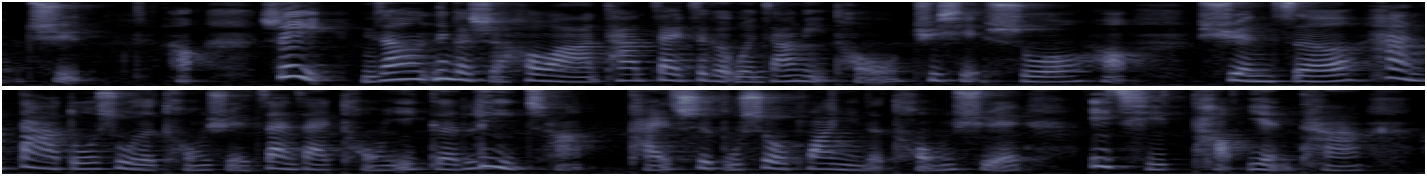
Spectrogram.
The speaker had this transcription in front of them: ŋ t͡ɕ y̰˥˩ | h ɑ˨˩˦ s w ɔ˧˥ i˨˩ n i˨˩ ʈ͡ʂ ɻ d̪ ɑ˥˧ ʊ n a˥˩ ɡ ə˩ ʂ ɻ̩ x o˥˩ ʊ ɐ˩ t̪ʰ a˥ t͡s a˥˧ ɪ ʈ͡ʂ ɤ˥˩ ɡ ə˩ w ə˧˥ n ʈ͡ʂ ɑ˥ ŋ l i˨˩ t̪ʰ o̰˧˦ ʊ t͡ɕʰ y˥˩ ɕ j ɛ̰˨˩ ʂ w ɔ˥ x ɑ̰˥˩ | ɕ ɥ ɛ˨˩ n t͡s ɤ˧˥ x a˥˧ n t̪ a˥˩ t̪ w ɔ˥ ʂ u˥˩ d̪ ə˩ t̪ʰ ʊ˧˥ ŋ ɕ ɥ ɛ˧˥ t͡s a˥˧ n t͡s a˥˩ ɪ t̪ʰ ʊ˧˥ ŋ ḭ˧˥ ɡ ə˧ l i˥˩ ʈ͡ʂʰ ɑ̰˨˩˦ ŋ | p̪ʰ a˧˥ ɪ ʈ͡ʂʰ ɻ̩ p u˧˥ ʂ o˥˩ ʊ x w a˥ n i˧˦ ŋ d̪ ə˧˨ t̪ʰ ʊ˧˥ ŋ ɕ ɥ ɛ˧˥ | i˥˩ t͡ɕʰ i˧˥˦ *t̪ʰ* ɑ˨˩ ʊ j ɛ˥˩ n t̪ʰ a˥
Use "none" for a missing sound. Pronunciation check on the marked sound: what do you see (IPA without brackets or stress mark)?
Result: t̪ʰ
